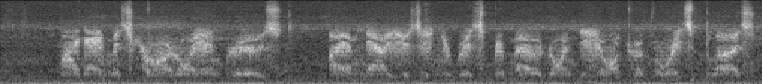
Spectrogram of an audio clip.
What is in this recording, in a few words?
whisper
